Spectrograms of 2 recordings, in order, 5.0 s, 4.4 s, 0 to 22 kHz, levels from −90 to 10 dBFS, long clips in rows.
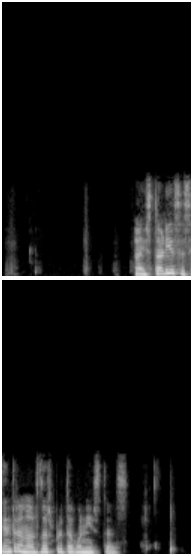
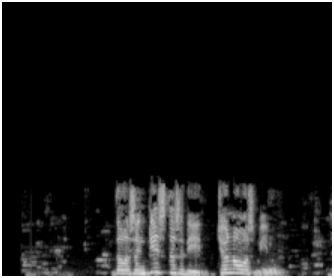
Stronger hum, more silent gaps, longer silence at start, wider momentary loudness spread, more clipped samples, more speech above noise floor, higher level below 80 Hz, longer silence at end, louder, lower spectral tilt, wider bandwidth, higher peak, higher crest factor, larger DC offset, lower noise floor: neither; neither; first, 1.75 s vs 0.3 s; first, 18 LU vs 10 LU; neither; first, 71 dB vs 36 dB; about the same, -56 dBFS vs -58 dBFS; first, 0.25 s vs 0 s; about the same, -15 LUFS vs -14 LUFS; first, -5.5 dB/octave vs -3.5 dB/octave; about the same, 8 kHz vs 7.8 kHz; about the same, -2 dBFS vs -2 dBFS; about the same, 14 dB vs 16 dB; neither; first, -85 dBFS vs -50 dBFS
